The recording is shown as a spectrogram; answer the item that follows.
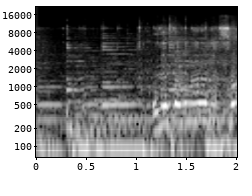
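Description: Live amplified band music: acoustic guitar and electric bass with a strong low end. Male voices join in singing about a second in.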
